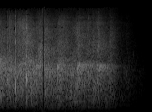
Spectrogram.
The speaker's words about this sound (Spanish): Un fuerte aplauso, chicos.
